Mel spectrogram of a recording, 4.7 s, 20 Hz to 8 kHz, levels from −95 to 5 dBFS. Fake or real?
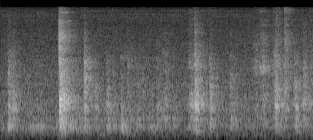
real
